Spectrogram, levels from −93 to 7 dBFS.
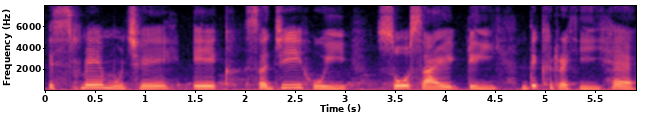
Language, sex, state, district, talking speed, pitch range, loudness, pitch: Hindi, female, Madhya Pradesh, Katni, 90 wpm, 200-235 Hz, -16 LUFS, 210 Hz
